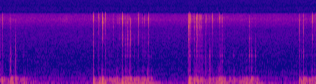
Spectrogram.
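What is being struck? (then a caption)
Steel mesh microphone grille. Long acrylic nails on both hands scratch and tap a hollow steel mesh microphone grille. The result is deep, muffled rumbling scrapes with sharp clicks, coming in bursts that swell and fade between quieter gaps. Almost all of the sound sits in the low bass.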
